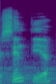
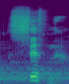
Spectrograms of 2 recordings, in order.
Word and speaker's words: Sitha: going to be honest I've been mispronouncing this um thing's name apparently I have only been paying partial attention because I've been calling her Cynthia and not sitha whoops well we've got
